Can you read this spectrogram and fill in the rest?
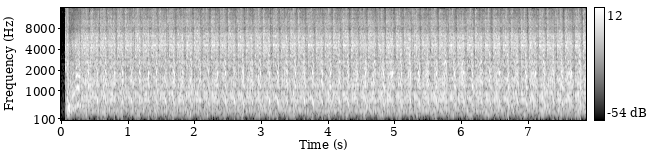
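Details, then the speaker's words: Lokithor J400 jump starter cranking an engine after a long cranking session, pack getting warm; steady cranking at about four compression pulses a second with no catch, cranking speed sagging as the depleted jump pack tires. "you hear it getting a little weak now I've been cranking on this thing forever though there got little tired now"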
